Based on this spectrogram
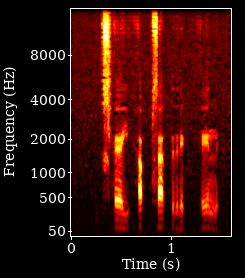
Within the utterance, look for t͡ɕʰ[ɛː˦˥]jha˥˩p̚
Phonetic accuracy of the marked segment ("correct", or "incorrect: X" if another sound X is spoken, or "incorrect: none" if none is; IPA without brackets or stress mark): incorrect: ɛː˧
